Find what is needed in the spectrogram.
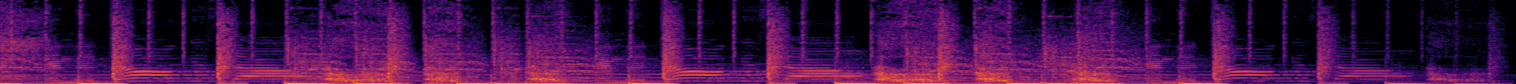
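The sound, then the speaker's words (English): A dog barks again and again in quick, loud bursts over a steady thumping low beat that runs underneath throughout. “I got a couple dog moments.”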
